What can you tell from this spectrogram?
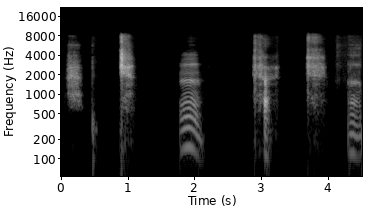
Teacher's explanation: Ha dia nafas saja. Nafas yang dihimpit. Bunyi dia kuat.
